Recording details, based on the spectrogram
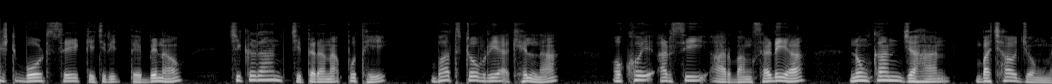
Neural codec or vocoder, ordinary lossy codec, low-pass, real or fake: none; none; 7.2 kHz; real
